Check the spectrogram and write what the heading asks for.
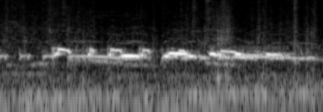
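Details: Loud-voiced Bangkok zebra dove with a complete rhythm giving a short phrase: a soft opening coo, then a bright rolling trill and drawn-out coos.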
